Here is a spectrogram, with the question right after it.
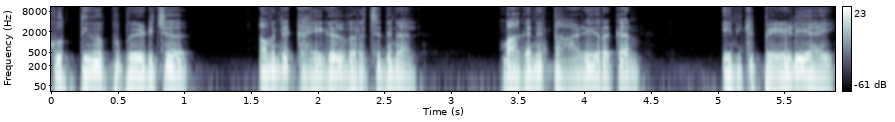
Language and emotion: Malayalam, fearful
